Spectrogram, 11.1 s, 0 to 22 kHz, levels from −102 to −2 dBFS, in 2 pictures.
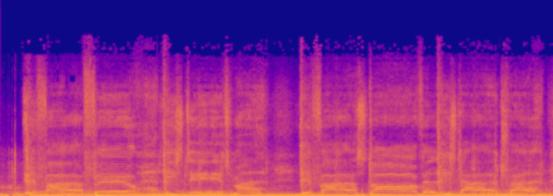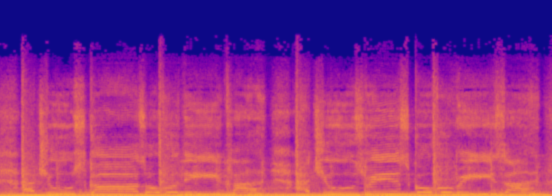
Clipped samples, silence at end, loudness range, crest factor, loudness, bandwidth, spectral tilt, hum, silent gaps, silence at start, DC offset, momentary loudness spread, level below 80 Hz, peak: under 0.1%; 0 s; 0 LU; 14 dB; -22 LUFS; 16.5 kHz; -4.5 dB/octave; none; none; 0 s; under 0.1%; 2 LU; -26 dBFS; -8 dBFS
